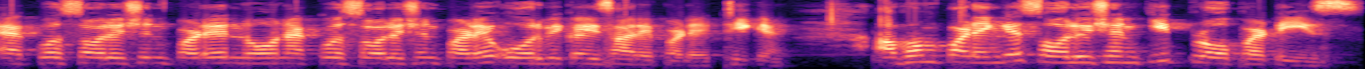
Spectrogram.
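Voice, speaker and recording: A young adult man teaching a science class, quizzing students and slowly dictating notes word by word. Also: sits high, sharp tone, rough recording. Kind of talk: classroom lecture in Hindi with English dictation.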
